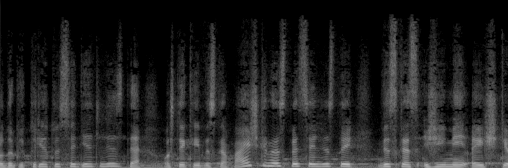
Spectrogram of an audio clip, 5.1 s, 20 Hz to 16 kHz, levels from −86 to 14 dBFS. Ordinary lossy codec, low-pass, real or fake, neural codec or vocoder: MP3, 64 kbps; 14.4 kHz; fake; autoencoder, 48 kHz, 32 numbers a frame, DAC-VAE, trained on Japanese speech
